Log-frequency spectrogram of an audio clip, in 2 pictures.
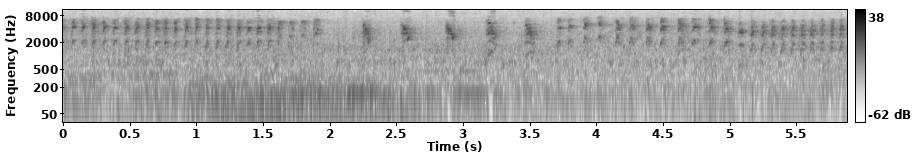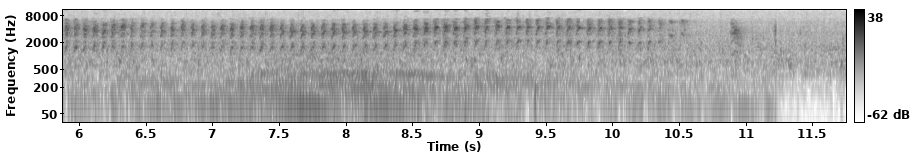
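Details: Long shooting call of a golden grasshopper for songbird training: a continuous high buzzing trill with distinct clicking pulses breaking through, over a low hum, ending abruptly.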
